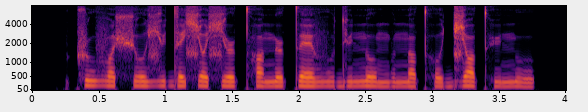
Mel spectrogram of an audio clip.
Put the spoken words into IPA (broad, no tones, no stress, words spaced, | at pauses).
ʈ͡ʂuvɒ ʃoʑydɛɕɒ ɕə˞t̪ʰɒnə˞ t̪ɛvudy nomunɒt̪ʰo d͡ʑɒt̪ʰyn̪u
